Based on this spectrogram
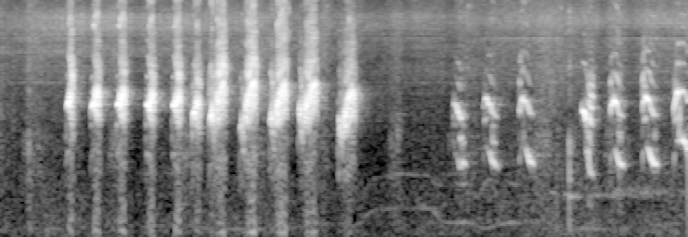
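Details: Singing hwamei delivers a fast series of about a dozen loud, evenly spaced chirping whistles, then after a short gap switches to softer repeated double notes dropping in pitch.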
